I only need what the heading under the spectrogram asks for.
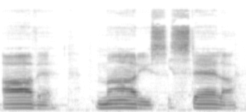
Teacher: instead of doing ave, where you have two vowels at the end, you just want to keep that single pure E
